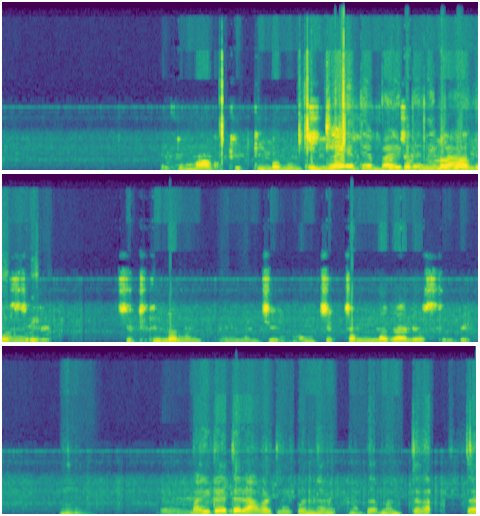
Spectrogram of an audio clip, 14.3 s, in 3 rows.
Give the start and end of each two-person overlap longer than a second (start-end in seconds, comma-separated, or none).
3.1-5.1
